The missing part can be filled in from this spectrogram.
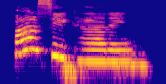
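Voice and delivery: put-on, slightly whiny tone. Describing a friend's catchphrase about fussy cutting: imitating a friend's whiny tone. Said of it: "She says it a little bit more in a whiny tone".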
